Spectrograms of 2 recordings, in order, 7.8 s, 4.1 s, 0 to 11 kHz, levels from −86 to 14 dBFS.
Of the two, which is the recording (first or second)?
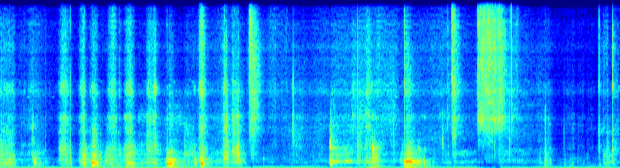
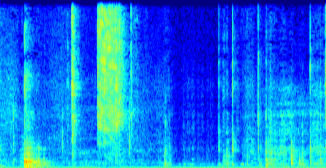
second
